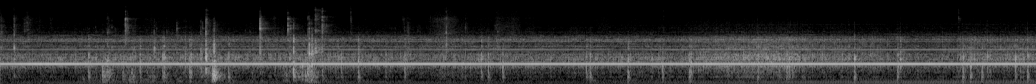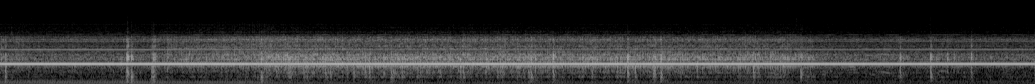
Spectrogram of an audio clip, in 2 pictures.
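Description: The RCA Victor 1-X-51 tube radio's speaker sounds a steady test tone over hiss: the signal generator's modulated IF signal coming through while the IF cans are being aligned. There are a few sharp clicks in the first few seconds, and the hiss swells and fades as the adjustment goes on.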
